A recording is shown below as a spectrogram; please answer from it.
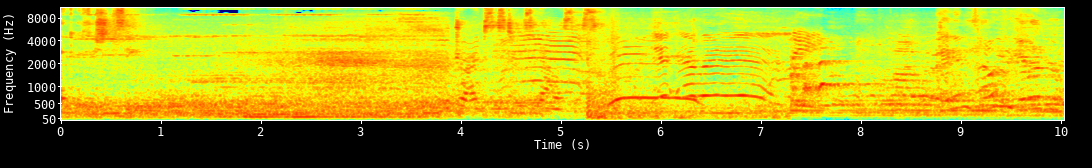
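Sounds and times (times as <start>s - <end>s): low hum: 5.2s - 8.2s.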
